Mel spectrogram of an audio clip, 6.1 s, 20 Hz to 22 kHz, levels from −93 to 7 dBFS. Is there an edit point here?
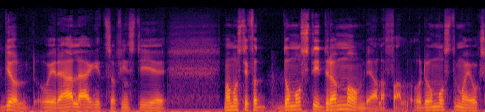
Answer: no; 0 cuts

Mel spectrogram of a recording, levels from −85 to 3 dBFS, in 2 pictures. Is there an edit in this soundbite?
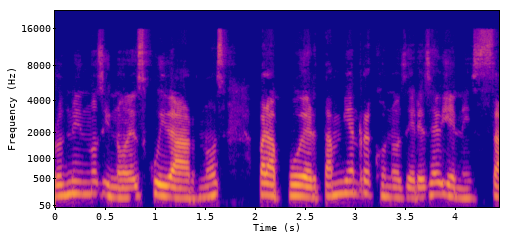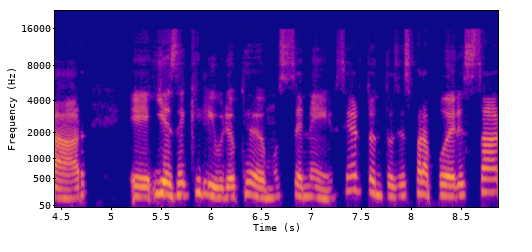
no; 0 cuts

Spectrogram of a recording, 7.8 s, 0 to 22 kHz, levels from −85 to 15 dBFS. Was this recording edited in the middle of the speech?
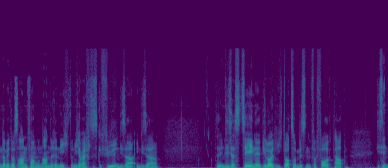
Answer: no; 0 cuts

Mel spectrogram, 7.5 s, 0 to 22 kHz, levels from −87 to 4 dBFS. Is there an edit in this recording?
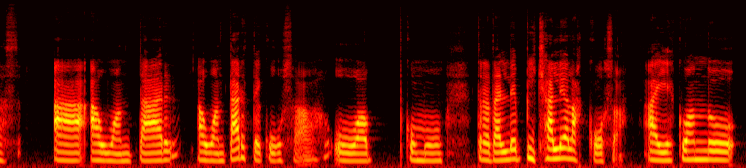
yes; 1 cut; at 6.3 s

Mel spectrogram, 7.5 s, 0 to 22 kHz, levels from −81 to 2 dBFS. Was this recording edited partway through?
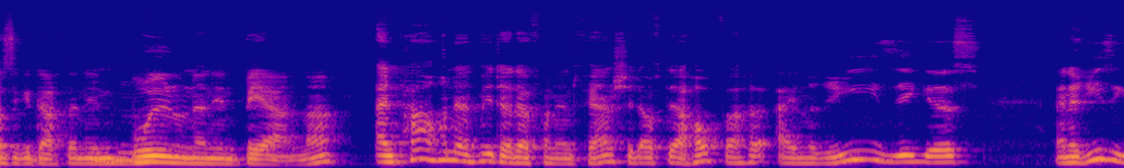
yes; 1 cut; at 2.3 s

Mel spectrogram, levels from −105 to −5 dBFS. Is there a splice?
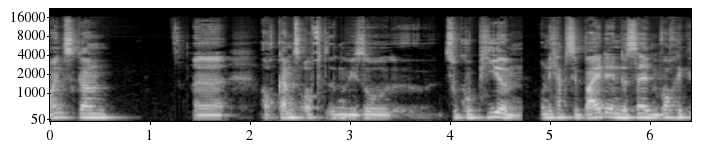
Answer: yes; 1 cut; at 4.7 s

